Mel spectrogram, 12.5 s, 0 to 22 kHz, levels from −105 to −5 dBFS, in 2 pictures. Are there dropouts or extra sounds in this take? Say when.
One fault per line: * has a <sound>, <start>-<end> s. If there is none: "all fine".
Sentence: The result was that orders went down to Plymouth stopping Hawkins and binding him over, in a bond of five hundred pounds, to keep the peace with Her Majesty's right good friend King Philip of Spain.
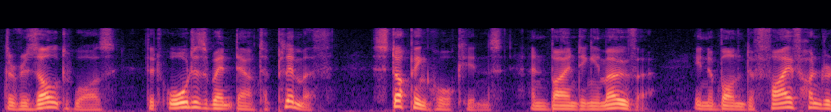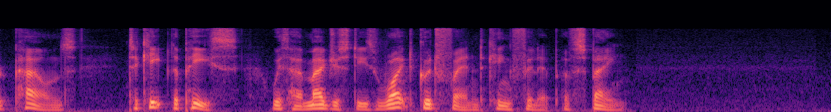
all fine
